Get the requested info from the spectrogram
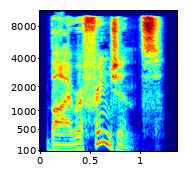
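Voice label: "birefringence", British English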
